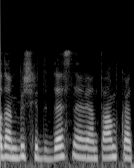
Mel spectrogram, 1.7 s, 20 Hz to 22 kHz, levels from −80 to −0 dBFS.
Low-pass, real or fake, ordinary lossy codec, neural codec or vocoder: 7.2 kHz; fake; Opus, 64 kbps; codec, 16 kHz in and 24 kHz out, 2.2 kbps, FireRedTTS-2 codec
